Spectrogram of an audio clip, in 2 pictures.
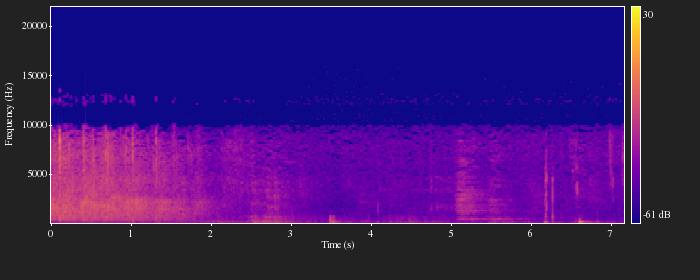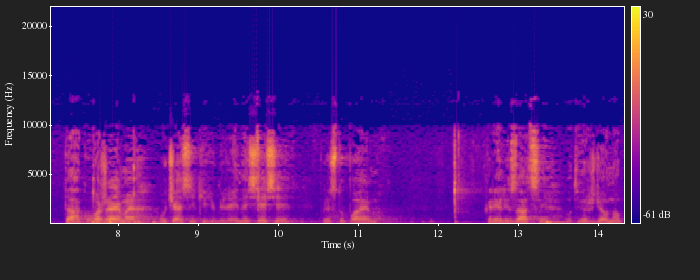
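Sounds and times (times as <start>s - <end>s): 
prolonged stormy applause: 0.0s - 2.1s
speech: 7.4s - 11.4s, 12.6s - 14.3s.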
